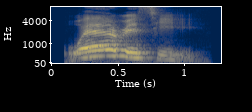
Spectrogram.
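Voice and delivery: slow, loud cold demand; menacing dark lord. Acted. Dark wizard cornering the woman, slow and menacing. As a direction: press the question slowly. Voldemort interrogates.

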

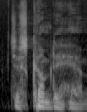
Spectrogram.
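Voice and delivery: sinking to a near whisper, tender; hushed. Real, not acted. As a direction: let it fade to a soft invitation. Tender invitation, voice dropping low.

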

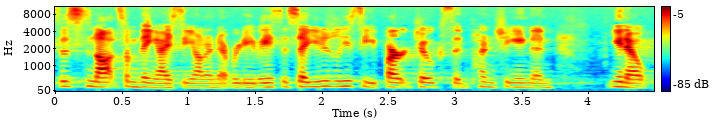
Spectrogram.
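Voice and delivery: ordinary talk

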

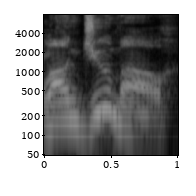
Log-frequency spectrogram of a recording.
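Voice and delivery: American-accented "Longjumo", landing downward. Real, not acted. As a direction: attempt French "Longjumo" as an American, stated firmly. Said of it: "I sound like a dumb American".

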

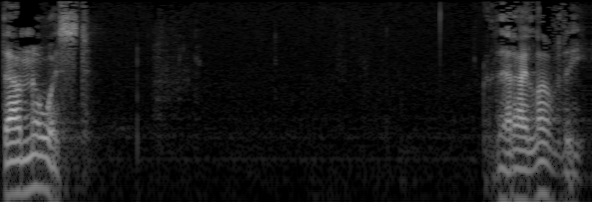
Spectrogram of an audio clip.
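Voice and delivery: fighting back tears on the words; breaking with feeling; choked up. Real, not acted. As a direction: voice catching with real emotion. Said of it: "I don't even know why I'm emotional".

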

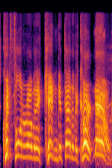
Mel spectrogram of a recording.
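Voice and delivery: high, loud yelled command; shouted order. Retold or imitated. Hero yelling at Short Round, shouted. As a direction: bark it across the fight. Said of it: "and he goes".

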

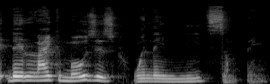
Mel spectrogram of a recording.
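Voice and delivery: usual speaking voice

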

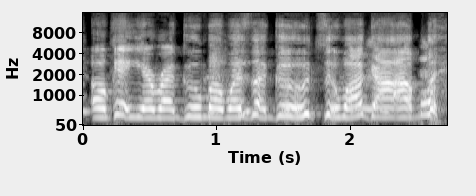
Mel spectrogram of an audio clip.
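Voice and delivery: hammed-up slurred rap nonsense through giggles. Friend mocking cohost's goblin, hammed-up rapper impression. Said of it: "I just hear [name]".

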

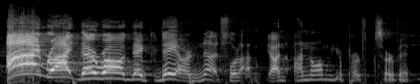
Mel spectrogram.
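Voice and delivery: loud high outburst fading to a smug murmur; hammed-up smug prayer, starting loud and high; mock self-righteous prayer. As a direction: play the smug believer praying. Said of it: "That's how we talk".

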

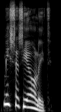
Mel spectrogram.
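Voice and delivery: high, eager question; excited question. Acted. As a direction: ask it bursting with excitement. Henttonen excited greeting continues. (innostunut, korkea kysymys)

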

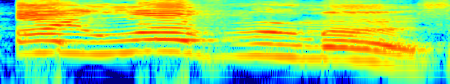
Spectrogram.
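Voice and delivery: high, slow, gleeful quote with a laugh; impression of a Nazi officer. Retelling the film scene to friends, a delighted mock-villain voice. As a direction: savour every word of it. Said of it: "Except not in that accent".

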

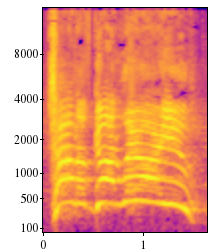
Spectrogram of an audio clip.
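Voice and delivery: very high, loud call, last words slow; father calling out. Acted. Preacher voicing God calling the congregation, loud and high. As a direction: call the lost one home, pleading. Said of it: "That same father calls out this morning".

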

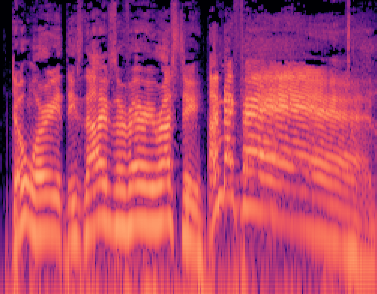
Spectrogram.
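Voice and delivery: Knife Pants character. Pretend. Knife Pants reassures everyone about rusty knives, hammed-up heroic call. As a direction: announce yourself as a silly hero, drawing out the catchphrase.

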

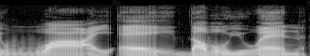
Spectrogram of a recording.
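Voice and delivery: very slow, stretched letters; spelled out slowly. Shown as a demonstration. Host spelling the debated word, slowly. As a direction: draw out each letter.

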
